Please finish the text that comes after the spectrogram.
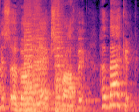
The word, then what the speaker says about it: Habakkuk: Okay, this will remind us of our next prophet, Habakkuk. Habakkuk, whose name rhymes with cook. Cook, Habakkuk.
